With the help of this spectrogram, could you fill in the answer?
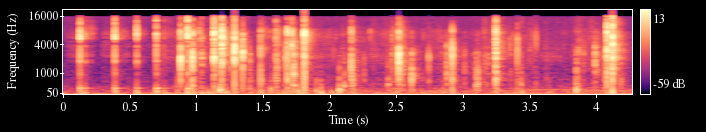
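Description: A filled soft plastic pouch of wet wipes is held in both hands while fingers squeeze and crinkle it and nails scratch the plastic film. Quick, bright crinkles and sharp scratchy clicks come in a rapid, uneven stream, with very little low-end body and almost no ring after each one.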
